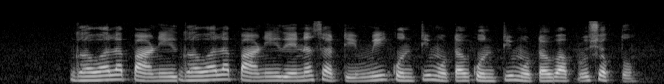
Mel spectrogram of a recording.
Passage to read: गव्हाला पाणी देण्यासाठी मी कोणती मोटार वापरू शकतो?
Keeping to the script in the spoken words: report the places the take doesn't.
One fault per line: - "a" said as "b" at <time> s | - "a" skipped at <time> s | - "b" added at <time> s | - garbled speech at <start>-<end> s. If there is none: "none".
- "गव्हाला पाणी" added at 1.8 s
- "कोणती मोटार" added at 4.7 s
